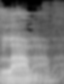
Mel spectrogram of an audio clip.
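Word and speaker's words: لام: Mungkin secara bacaan tidak terlalu sulit ya huruf lam ini, karena dia mirip dengan huruf L.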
